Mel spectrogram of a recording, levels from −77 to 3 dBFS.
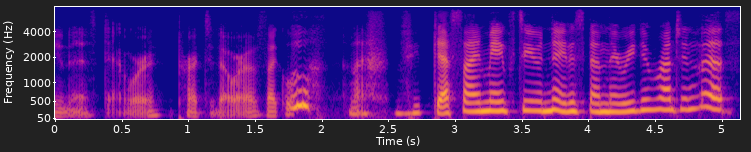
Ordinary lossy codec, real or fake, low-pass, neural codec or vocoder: Opus, 64 kbps; fake; 7.2 kHz; codec, 16 kHz, 0.5 kbps, FunCodec, trained on LibriTTS, 25 frames a second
